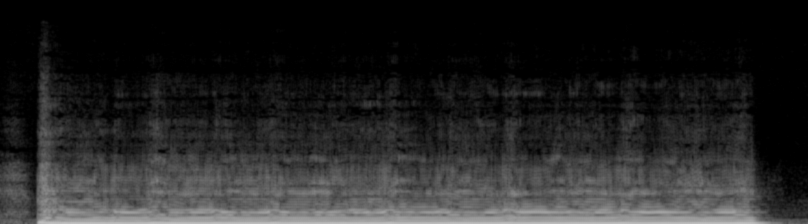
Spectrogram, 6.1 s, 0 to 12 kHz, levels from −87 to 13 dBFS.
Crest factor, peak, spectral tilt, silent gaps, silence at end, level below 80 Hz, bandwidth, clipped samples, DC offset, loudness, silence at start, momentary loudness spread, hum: 8 dB; -6 dBFS; -10 dB/octave; none; 0.3 s; -16 dBFS; 3.8 kHz; under 0.1%; under 0.1%; -17 LUFS; 0.3 s; 1 LU; none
